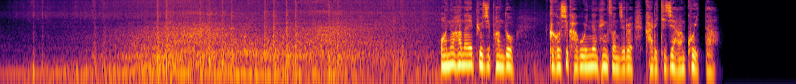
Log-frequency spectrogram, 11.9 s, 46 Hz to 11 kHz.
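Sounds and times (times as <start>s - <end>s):
train rattling along the tracks: 0.1s - 8.2s
speech: 6.6s - 10.8s.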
